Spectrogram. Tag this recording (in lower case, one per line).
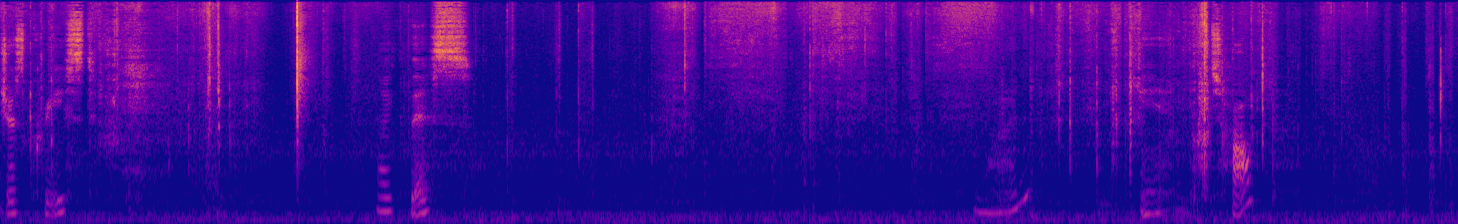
speech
